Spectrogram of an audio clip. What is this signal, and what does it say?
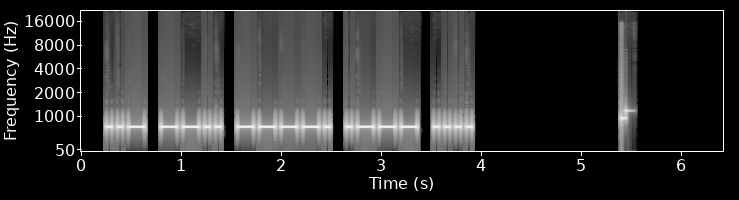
Morse code, heard as a keyed tone, about 22 wpm, 700 Hz. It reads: UZ9JH
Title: Code Groups - 5 Letter:Numbers - 22wpm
